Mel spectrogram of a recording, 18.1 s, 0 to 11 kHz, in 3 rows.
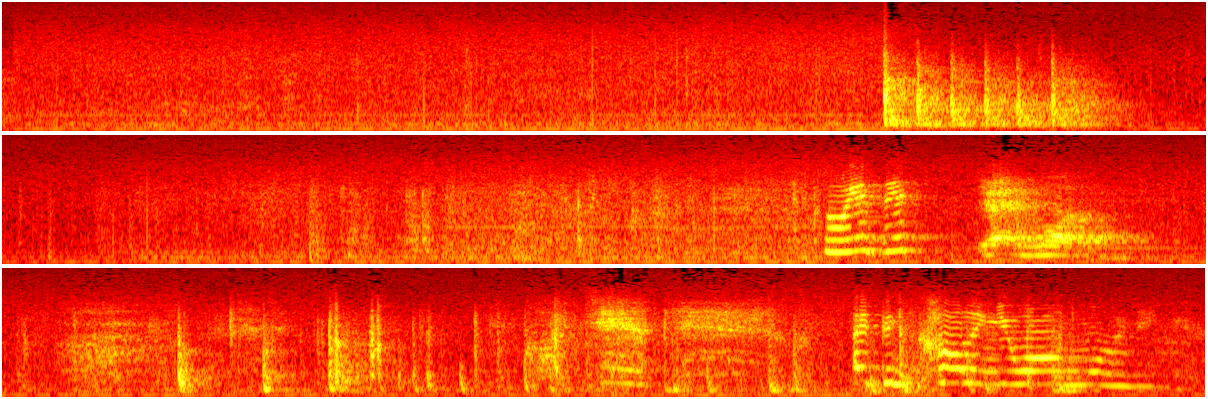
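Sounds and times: film soundtrack hum and hiss: 0.0 - 18.0.

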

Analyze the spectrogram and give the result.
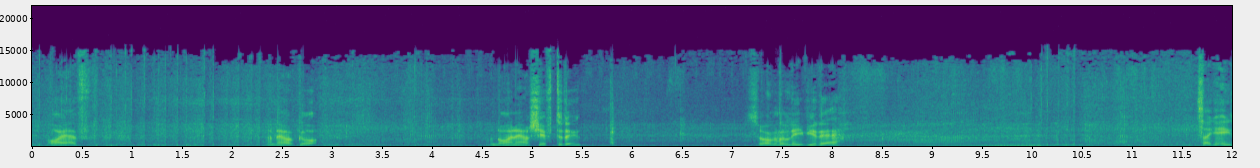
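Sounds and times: motorcycle engine accelerating: 0.0 - 4.7, 5.5 - 12.0
wind and road noise: 0.0 - 12.0.

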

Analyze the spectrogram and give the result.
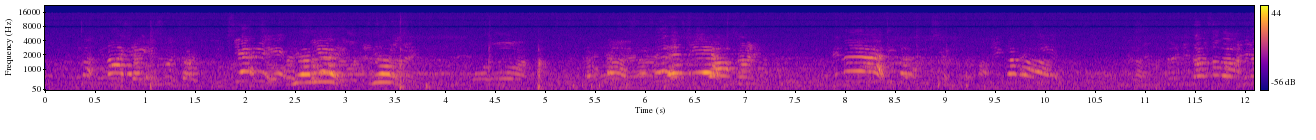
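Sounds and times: people shouting: 0.6 - 4.8, 5.4 - 7.3, 7.9 - 10.2.

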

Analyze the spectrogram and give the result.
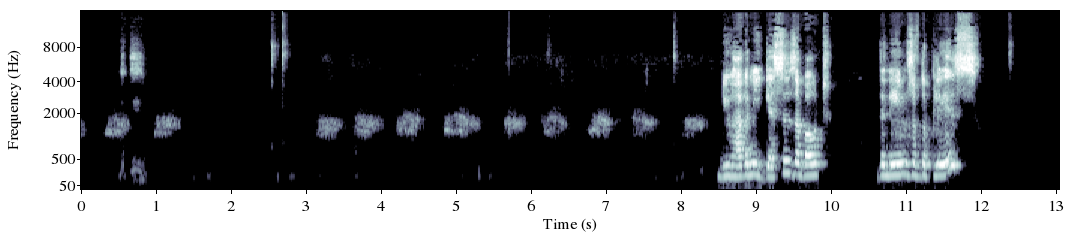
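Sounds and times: animal calling: 0.0 - 1.4, 3.1 - 8.5
soft clicks: 2.5 - 2.9, 12.3 - 12.6.

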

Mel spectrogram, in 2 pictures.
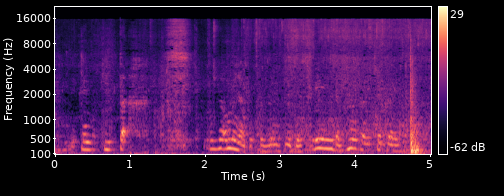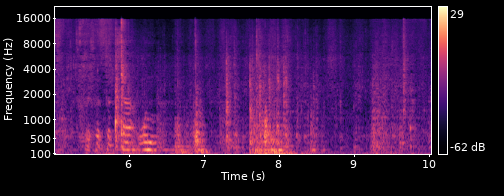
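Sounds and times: scrubbing wet plastic: 0.0 - 10.0.

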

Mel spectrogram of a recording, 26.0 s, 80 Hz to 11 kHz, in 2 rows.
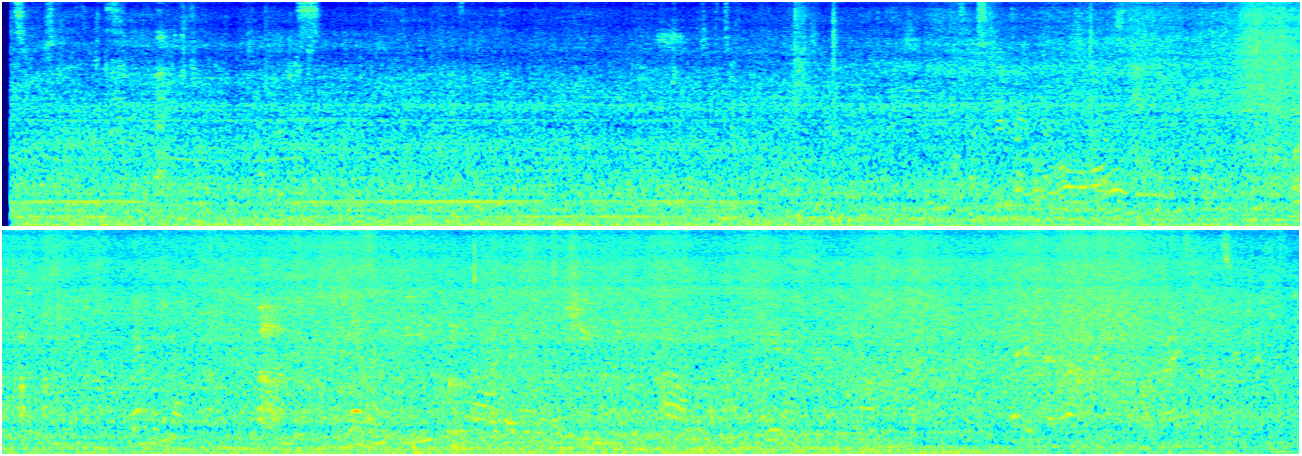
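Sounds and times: boat engine low drone: 0.1 - 25.9
higher steady hum: 0.1 - 25.9
water rushing: 0.2 - 25.9.

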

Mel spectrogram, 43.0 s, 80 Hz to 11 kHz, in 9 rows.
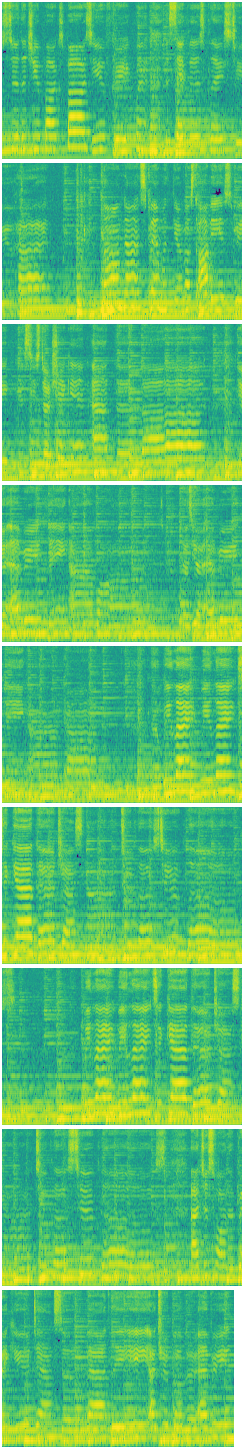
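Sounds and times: person singing: 0.0 - 29.4, 30.3 - 43.0
acoustic guitar strumming: 2.2 - 43.0.

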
